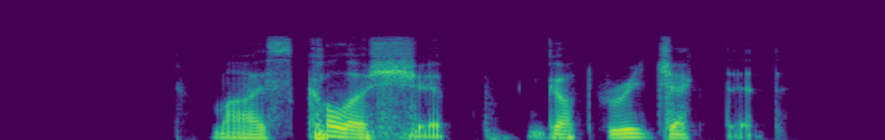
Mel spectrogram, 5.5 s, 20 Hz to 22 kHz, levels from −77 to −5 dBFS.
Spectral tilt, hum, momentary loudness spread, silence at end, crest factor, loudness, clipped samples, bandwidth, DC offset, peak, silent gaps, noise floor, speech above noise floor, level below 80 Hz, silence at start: -7 dB/octave; none; 16 LU; 0.85 s; 18 dB; -19 LUFS; under 0.1%; 7.8 kHz; under 0.1%; -2 dBFS; none; -85 dBFS; 66 dB; -42 dBFS; 1.3 s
